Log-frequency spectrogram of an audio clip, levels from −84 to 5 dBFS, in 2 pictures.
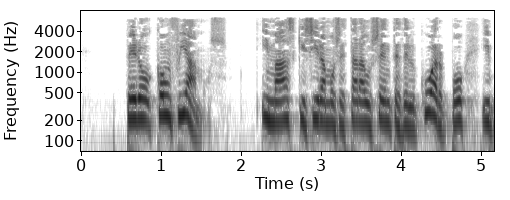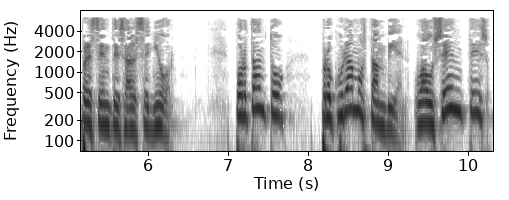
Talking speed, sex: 110 wpm, male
